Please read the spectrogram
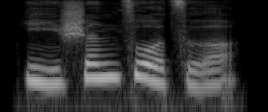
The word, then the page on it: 以身作则: yǐ shēn zuò zé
